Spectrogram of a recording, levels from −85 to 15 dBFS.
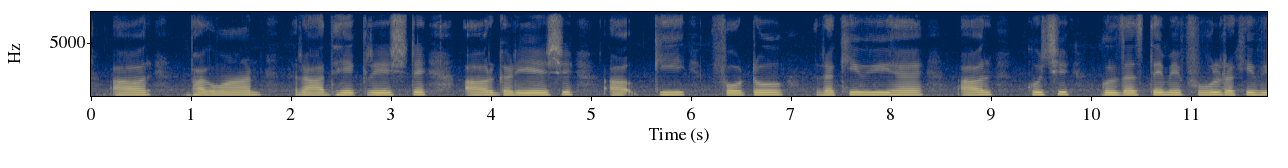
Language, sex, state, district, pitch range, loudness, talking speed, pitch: Hindi, female, Chhattisgarh, Bilaspur, 175-190 Hz, -15 LUFS, 95 wpm, 180 Hz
